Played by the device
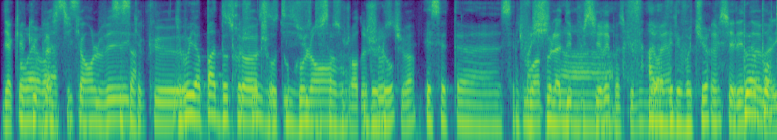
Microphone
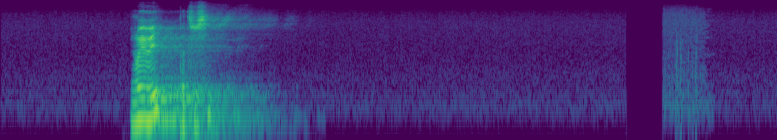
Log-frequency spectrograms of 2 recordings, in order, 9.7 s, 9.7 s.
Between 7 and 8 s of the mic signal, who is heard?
neither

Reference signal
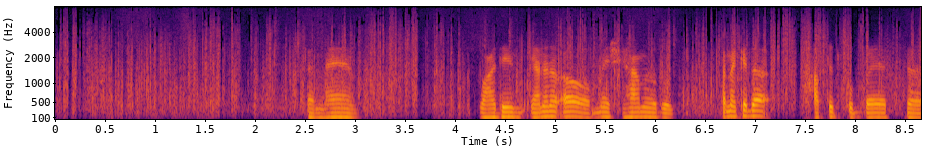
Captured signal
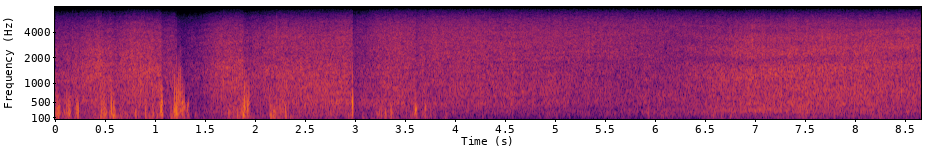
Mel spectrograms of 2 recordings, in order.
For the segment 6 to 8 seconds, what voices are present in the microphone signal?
neither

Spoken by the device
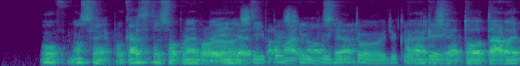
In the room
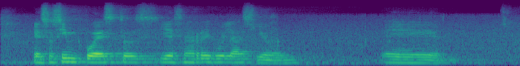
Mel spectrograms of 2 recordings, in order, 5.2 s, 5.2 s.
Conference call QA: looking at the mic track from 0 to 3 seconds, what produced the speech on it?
user only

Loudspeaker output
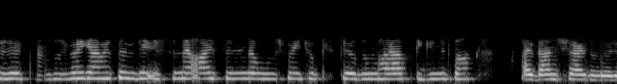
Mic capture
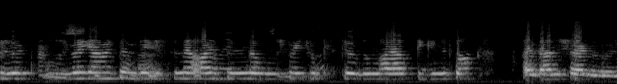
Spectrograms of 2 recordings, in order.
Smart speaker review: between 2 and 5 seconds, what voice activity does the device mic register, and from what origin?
both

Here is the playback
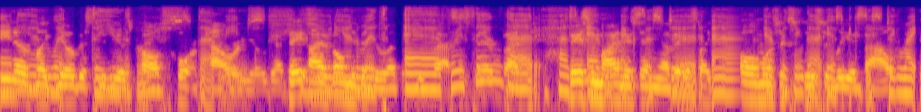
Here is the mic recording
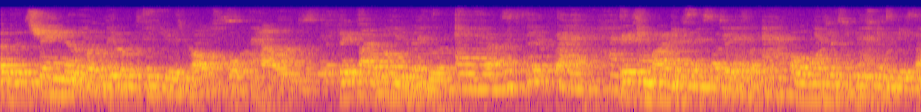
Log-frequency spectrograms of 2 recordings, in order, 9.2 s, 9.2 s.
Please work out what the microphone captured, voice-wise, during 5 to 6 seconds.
echo only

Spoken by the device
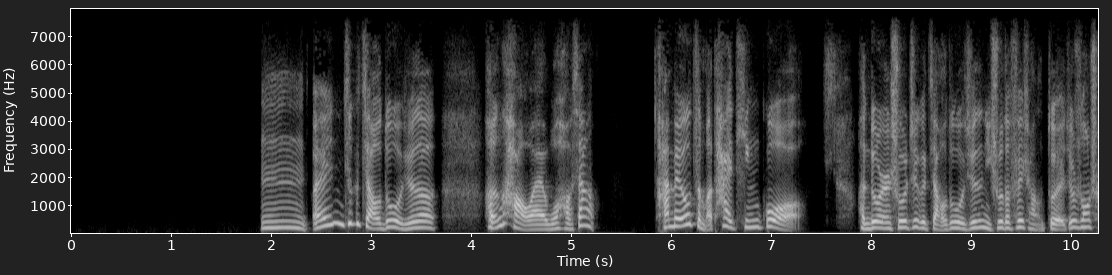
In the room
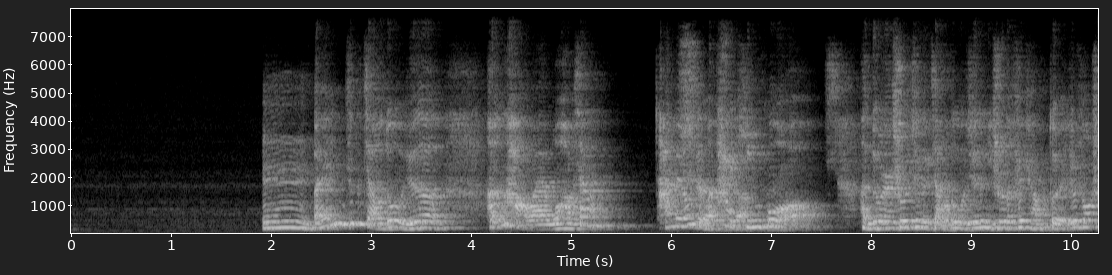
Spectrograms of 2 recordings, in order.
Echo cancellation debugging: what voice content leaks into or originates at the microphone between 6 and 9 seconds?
both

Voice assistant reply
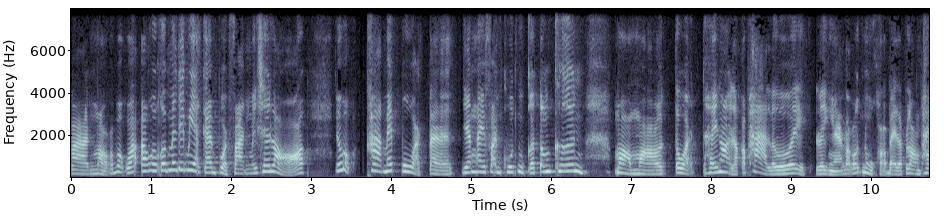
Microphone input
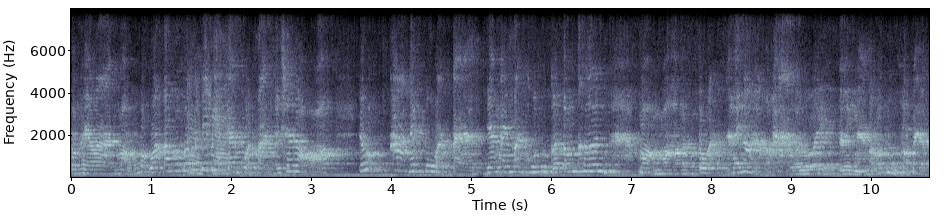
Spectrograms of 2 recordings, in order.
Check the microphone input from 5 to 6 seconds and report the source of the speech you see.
echo only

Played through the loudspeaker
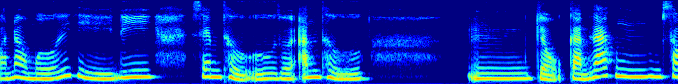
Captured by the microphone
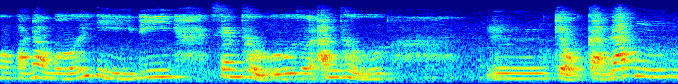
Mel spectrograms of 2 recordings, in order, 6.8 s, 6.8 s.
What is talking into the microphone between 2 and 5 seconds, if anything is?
echo only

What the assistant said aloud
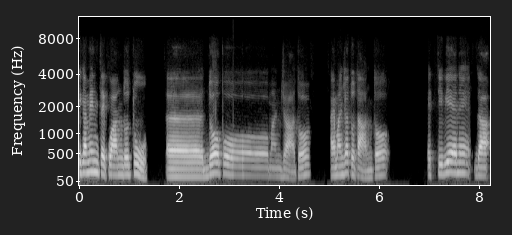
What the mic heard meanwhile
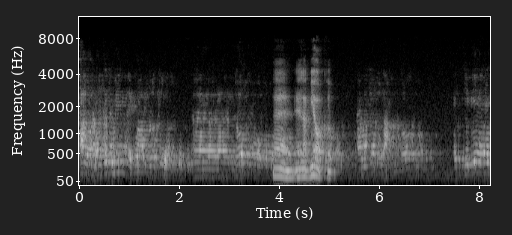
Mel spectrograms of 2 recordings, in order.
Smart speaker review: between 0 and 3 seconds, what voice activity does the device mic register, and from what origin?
echo only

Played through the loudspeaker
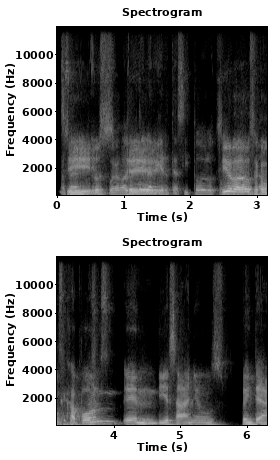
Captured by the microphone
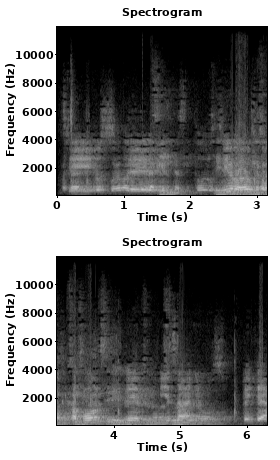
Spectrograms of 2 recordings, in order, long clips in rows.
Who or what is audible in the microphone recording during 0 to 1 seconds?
echo only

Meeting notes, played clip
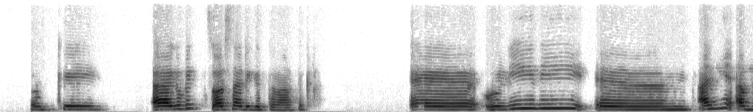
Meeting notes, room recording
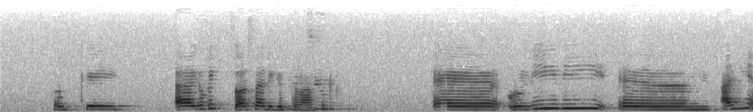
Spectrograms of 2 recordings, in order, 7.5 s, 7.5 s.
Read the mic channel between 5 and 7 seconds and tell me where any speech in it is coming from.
echo only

